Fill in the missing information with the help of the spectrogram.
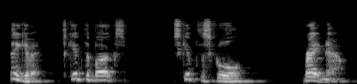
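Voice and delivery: high, punchy coaxing; eager coachman luring a boy; tempting salesman. A narrator's reading. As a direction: sell it hard in short bursts.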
